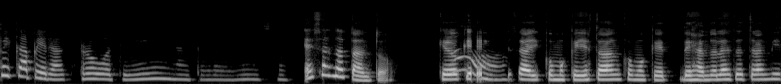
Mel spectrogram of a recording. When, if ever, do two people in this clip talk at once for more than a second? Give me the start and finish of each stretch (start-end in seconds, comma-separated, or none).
none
